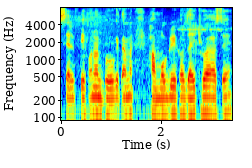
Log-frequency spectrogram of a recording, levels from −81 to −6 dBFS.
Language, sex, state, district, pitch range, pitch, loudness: Assamese, male, Assam, Sonitpur, 110-115 Hz, 110 Hz, -20 LUFS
